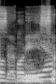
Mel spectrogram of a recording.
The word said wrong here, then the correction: misofonía: miso- misofon- misofonía.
